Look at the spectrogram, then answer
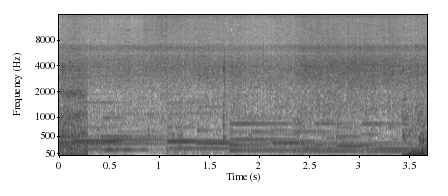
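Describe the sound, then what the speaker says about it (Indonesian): Stir-fry with oyster sauce being stirred in a hot pan: steady close sizzling and frying hiss throughout, with faint scraping of the stirring and no voices. "Kemudian kita aduk-aduk hingga semuanya tercampur merata."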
